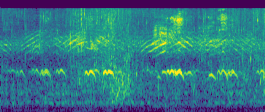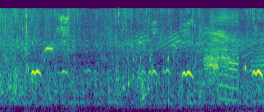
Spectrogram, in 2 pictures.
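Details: Migrant ducks gathered for winter at Nagahama on Lake Inawashiro keep up a morning chorus of short whistles, uneven in timing, with occasional louder notes and a brief rushing noise near the start.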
